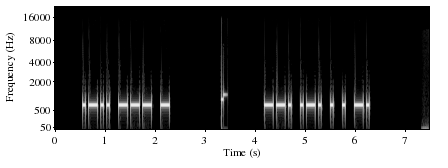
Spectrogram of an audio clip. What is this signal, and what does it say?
Morse code, heard as a keyed tone, about 21 wpm, 700 Hz. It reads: LOT GREEN
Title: Sentences from Top 500 Words - New Word Drill - 20wpm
